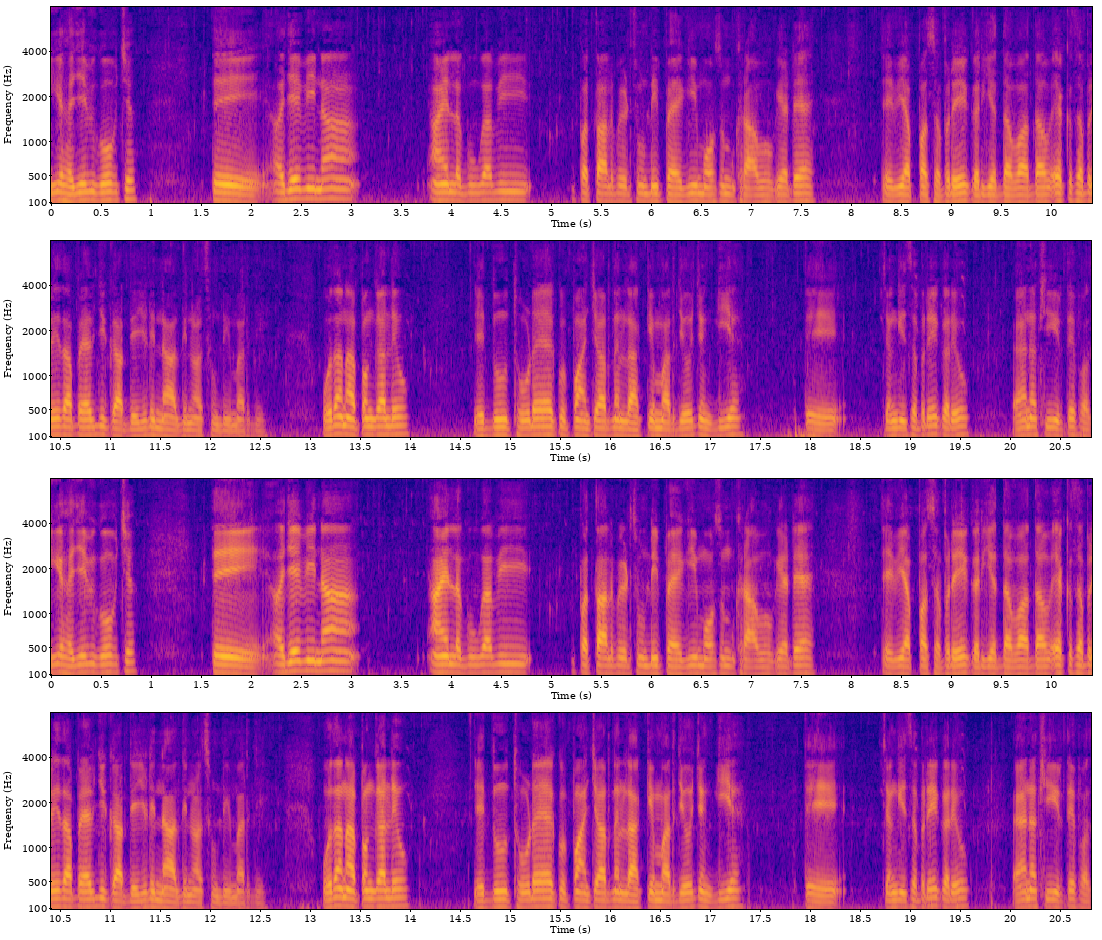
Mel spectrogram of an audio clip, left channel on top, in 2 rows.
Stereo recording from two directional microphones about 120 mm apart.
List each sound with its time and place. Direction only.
0.0 s speech: 50° left (ahead or behind)
1.5 s speech: 15° left (ahead or behind)
2.3 s a man's voice: 15° right (ahead or behind)
6.1 s speech: 15° left (ahead or behind)
13.1 s speech: 15° left (ahead or behind)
